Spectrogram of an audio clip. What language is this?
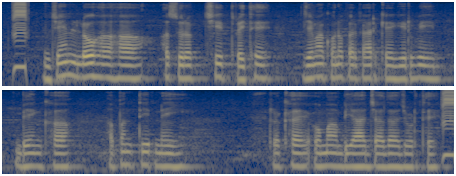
Chhattisgarhi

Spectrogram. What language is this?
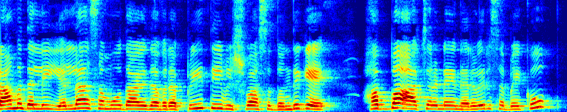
Kannada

